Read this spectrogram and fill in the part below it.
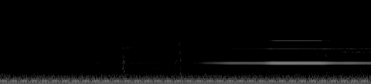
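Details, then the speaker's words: Lake Manxman 850 UK CB27/81 mobile CB radio on the bench for receiver service adjustment: steady hum, then a test tone coming through harsh and buzzy with hardly any volume; receive FM detector far out of alignment, though sensitivity is fine. "oh that sounds pretty crap okay we've got the sensitivity but we've got hardly any volume"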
